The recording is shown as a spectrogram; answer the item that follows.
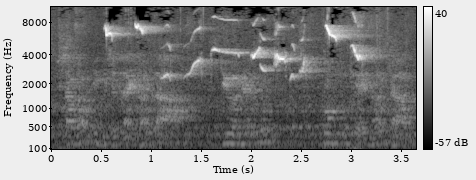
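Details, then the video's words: Female Oriental Magpie Robin singing to stimulate males with rapid, sharp high whistles and slurred notes, some slightly harsh, in quick uneven bursts. "Than mái hót kích trống Oriental Magpie Robin Female"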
